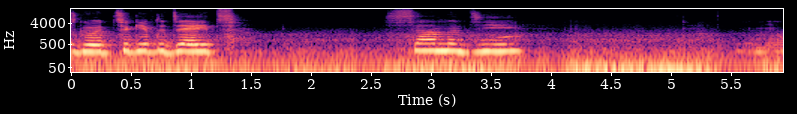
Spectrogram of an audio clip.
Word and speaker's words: samedi: So when you pronounce samedi, we don't really say samedi, right? We kind of squeeze this guy here. Samedi. But when you write, make sure you don't forget the E.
